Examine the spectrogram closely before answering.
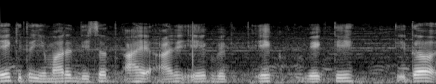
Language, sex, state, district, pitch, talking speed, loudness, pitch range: Marathi, male, Maharashtra, Solapur, 140 Hz, 150 wpm, -18 LUFS, 130-150 Hz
